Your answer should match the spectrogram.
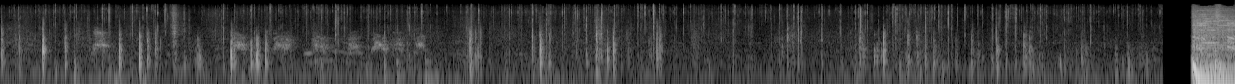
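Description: Irregular crunching and crinkling of snow close to the microphone, as someone moves about in deep fresh snow.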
